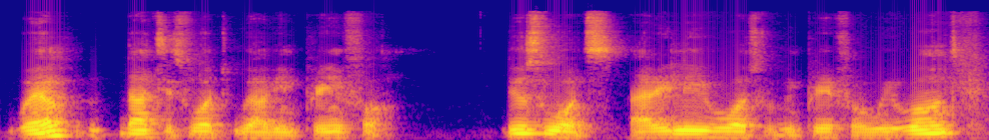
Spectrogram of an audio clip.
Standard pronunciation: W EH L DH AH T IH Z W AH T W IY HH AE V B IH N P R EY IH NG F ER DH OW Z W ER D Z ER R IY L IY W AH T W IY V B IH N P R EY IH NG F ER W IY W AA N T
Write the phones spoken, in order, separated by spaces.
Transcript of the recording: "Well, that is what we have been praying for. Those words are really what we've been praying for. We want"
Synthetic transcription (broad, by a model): W EH L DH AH T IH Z W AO T W IY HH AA V B IH N P R EY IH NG F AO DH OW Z W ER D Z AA R IY L IY W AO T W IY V B IH N P R EY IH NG F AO W IY W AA N T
